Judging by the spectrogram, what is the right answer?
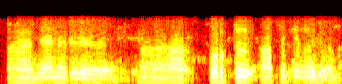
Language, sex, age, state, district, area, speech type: Malayalam, male, 30-45, Kerala, Alappuzha, rural, conversation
